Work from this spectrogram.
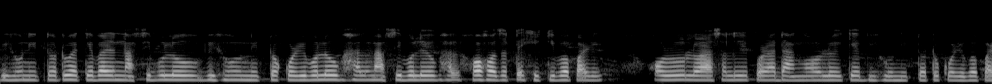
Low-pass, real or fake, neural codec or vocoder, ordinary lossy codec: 5.4 kHz; real; none; none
